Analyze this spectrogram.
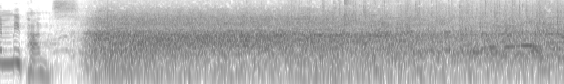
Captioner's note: audience laughing and applauding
